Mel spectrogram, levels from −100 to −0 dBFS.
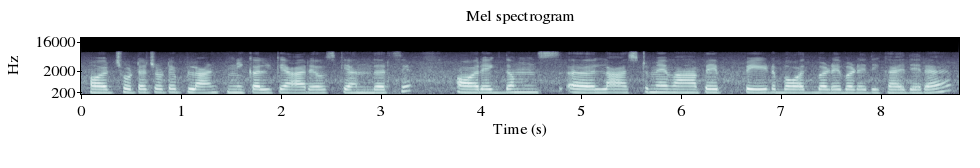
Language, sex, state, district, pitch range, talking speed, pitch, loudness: Hindi, female, Gujarat, Valsad, 215-230 Hz, 185 wpm, 220 Hz, -15 LUFS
